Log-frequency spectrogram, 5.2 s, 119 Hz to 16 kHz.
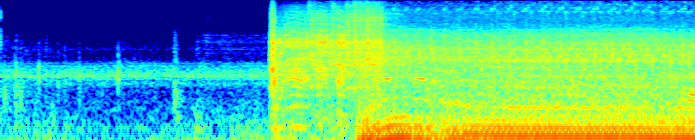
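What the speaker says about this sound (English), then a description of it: "We'll go ahead and start it up so you can hear it run." A 1990 Nissan Skyline GTR twin turbo engine cranks with a sharp starter whir, then catches and settles into a steady, loud, close-up idle; a faint ticking comes before the start.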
